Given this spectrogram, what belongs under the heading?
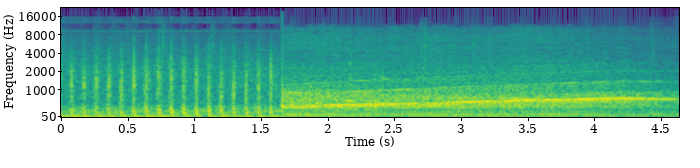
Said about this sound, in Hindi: गाजा पट्टी में आसपास लगातार हमले का सायरन बज रहा है।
